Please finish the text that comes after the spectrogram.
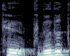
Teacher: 혀가 입 속에 붙을 수밖에 없습니다. 즉 혀 끝에서 나는 소리죠. 그래서 니은, 디귿, 티귿은 혀소리인데 이게 혀설자 써서 혀소리인데요.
